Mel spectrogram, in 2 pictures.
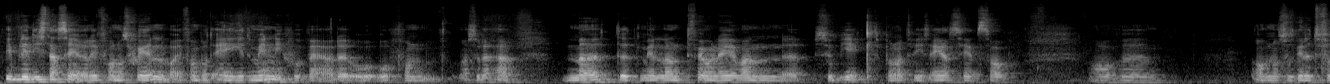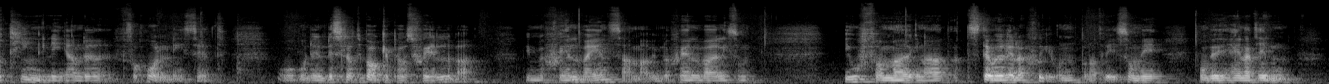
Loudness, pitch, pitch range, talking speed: -24 LUFS, 100 Hz, 90-100 Hz, 140 wpm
